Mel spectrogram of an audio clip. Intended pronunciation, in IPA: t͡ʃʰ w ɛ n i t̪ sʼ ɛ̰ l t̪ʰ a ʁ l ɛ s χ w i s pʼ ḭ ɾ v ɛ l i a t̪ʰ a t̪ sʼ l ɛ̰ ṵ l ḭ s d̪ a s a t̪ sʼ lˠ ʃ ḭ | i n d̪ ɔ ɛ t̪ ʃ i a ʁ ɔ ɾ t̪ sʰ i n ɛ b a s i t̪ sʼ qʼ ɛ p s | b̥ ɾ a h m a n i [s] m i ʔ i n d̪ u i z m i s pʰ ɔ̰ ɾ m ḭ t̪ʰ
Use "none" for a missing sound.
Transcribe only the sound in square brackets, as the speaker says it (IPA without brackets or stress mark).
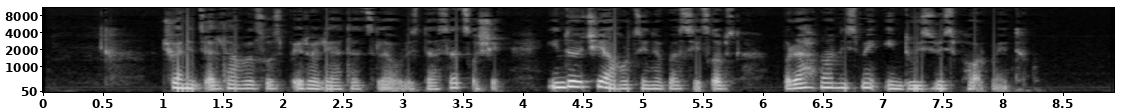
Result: z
